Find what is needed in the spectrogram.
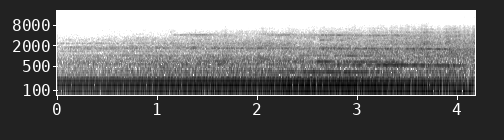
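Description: Caltrain commuter train passing: a steady low rumble that swells to its loudest about three seconds in, with a few faint thin whining tones above it.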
